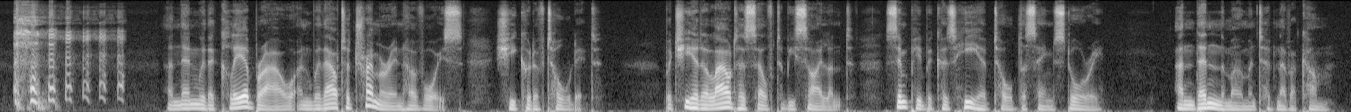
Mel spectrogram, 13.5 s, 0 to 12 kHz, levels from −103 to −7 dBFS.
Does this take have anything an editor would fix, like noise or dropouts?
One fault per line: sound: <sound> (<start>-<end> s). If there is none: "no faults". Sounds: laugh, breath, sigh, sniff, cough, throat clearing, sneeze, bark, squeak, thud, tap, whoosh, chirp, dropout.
sound: laugh (0.1-1.3 s)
